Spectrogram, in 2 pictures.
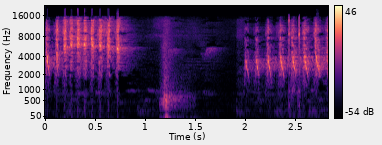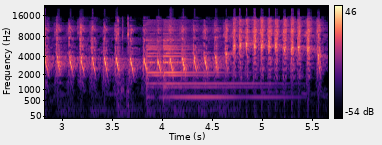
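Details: Sooty-headed bulbul singing in the morning: fast series of sharp, buzzy chip notes at about three per second, briefly broken by a dull knock, then resuming alongside steady high tonal lines.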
